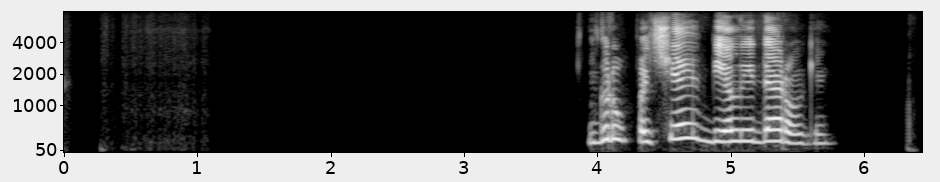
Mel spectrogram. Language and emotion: Russian, neutral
